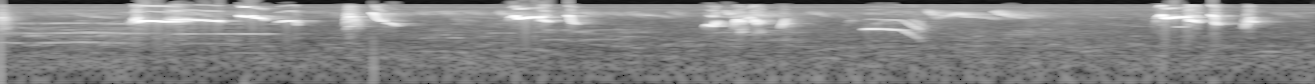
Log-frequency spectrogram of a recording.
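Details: Fighting song from an Oriental magpie-robin: a low steady whistle at first, then spaced high scratchy phrases and a downslurred whistle.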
